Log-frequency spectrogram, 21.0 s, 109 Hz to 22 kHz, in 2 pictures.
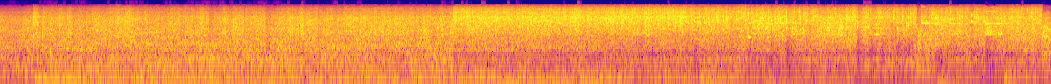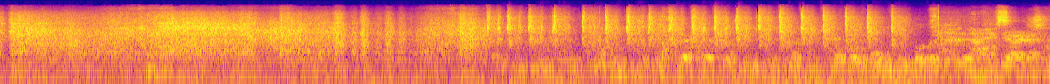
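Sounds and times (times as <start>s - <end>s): concrete mixer running: 0.0s - 10.5s, 15.2s - 19.9s.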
